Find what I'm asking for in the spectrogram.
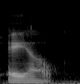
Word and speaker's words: Heyerdahl: It's Chris Heyerdahl. – There it is. It's Nordic. It's hard to pronounce. – Wow. It's Heyerdahl.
